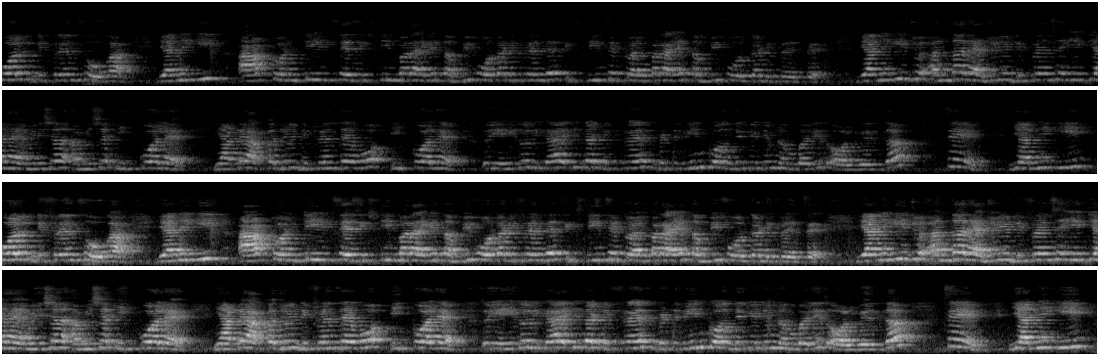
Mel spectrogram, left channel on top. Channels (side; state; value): left; quieter; 12.1 dB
